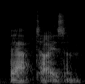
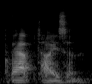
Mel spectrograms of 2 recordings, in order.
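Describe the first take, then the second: First: Softer, whispered inner voice. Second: Said in the usual way. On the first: Retold or imitated. Hearing God's answer by the road, whispered. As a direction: breathe it like a quiet inner prompting.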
